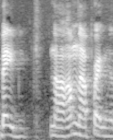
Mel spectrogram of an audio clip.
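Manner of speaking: normal talking voice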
